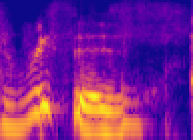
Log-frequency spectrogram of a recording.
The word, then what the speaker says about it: Reese's: It's spelled like Reese. It's Reese's. – Anyways, I want to try these... Reese's. Reese's. – It's Reese's. – R-E-E-S-E-S. That's what we're saying. – Apostrophe S. It's Reese's Cups.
